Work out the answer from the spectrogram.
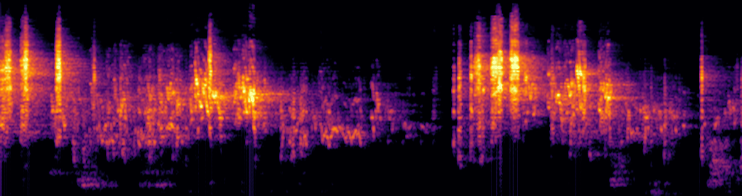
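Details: Happy budgerigar warbling: long run of raspy chatter and squeaky whistles, a short break near four and a half seconds, then a fresh burst of loud busy chirping.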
